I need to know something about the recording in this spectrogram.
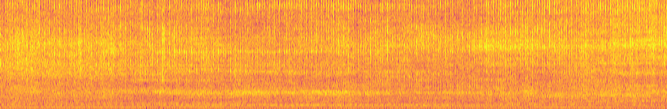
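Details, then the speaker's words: Damaged, neglected push mower after cable repair: steady even drone holding one speed with no misses, knocks or surging; running normally, everything working as it should. "Everything's working now as it should."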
